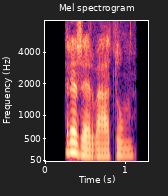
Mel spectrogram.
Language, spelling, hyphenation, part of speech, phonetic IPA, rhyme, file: Hungarian, rezervátum, re‧zer‧vá‧tum, noun, [ˈrɛzɛrvaːtum], -um, Hu-rezervátum.ogg
- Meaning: 1. nature reserve, reservation (US), reserve (Canada), preserve (a protected area in nature) 2. reservation (a tract of land set apart by the US government for the use of a Native American people)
